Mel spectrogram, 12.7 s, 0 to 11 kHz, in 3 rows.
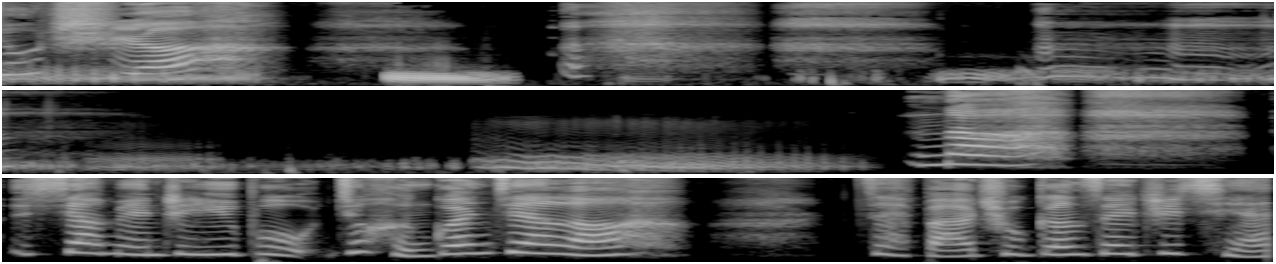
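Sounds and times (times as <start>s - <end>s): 
wet bubbling stomach rumbles and intestinal gurgles: 0.0s - 7.2s
speech: 0.2s - 2.8s, 8.7s - 10.8s, 11.4s - 12.7s.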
